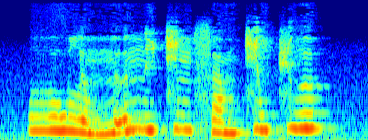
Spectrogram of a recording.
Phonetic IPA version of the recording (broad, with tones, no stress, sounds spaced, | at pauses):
ɣ o˧ w l ə˧˩ m n ə̰ː˧˥ n i˨˦ t͡ɕ ə˧ m s a̤˨˩ m t͡ɕ ə˧ w t͡ɕ u˧ ə̯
